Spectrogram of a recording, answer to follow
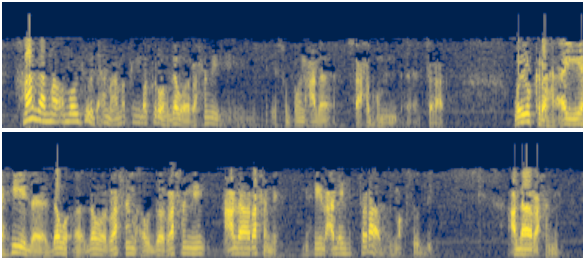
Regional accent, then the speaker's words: Iraq; هذا ممكن يعني البناء عندنا في العراق يبنون به الطابوق

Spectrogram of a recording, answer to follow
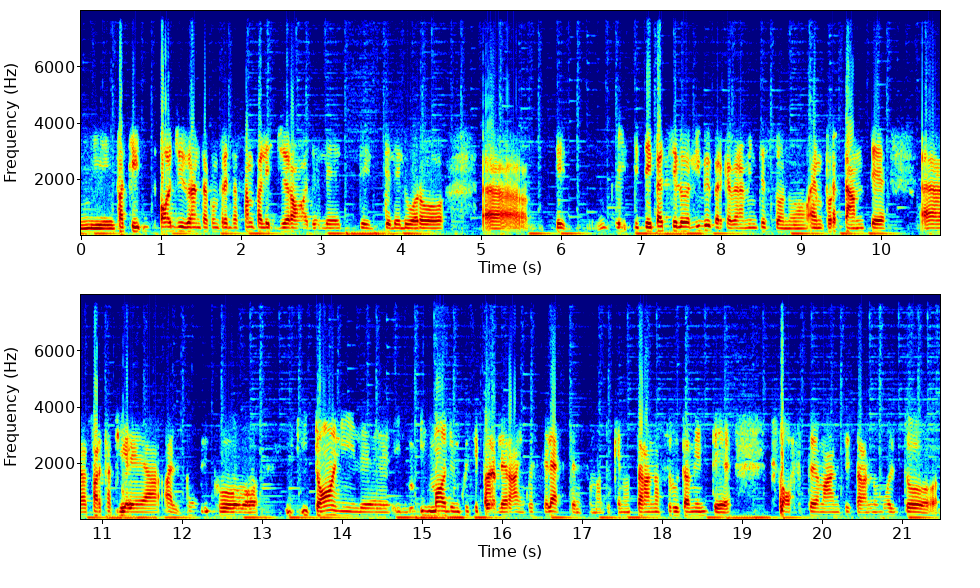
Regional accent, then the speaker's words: Milan, Lombardy, Italy; accent: Milanese; also born or lived in Turin; now in Bologna, Italy; Vengo da anni di Torino, adesso Bologna, per cui sto perdendo il mio accento milanese, però sì, sono milanese.

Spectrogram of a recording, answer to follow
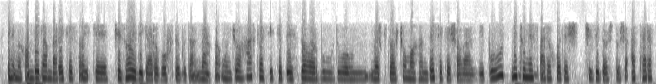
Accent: Iran; moved away as an adult; رفتم شمال دنبالم اومدن. من 7-8 تا زندگی در ایران عوض کردم تا تونستم. دیگه میدم هیچ چاره ای ندارم که اون مملکتم و زادگاهم و خاطرات زندگی و کودکی و نوجوانیم و گذاشتم اومدم.

